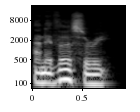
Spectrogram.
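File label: "anniversary", British English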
